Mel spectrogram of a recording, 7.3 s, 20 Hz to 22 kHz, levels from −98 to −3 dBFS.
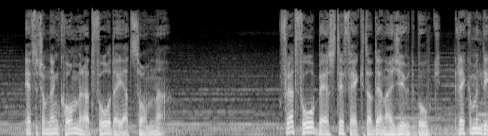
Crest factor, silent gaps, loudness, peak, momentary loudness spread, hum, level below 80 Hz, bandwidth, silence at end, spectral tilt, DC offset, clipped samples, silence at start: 18 dB; none; -19 LUFS; -2 dBFS; 20 LU; none; -32 dBFS; 16.5 kHz; 0 s; -6.5 dB/octave; under 0.1%; under 0.1%; 0 s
